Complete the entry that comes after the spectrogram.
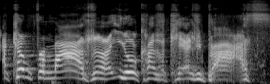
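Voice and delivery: put-on Boston accent with the R's dropped. Quoting a candy-bar commercial's Martian, in a Boston accent. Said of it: "capitalize on the Boston accent".

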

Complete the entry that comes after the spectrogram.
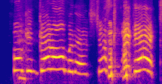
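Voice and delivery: high, loud, shouted put-on Irish accent.

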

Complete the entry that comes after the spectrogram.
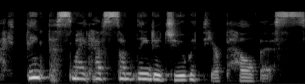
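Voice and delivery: hushed whisper. Retelling what a woman said while working up the speaker's leg, whispered. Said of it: "she kind of in a whispered voice said".

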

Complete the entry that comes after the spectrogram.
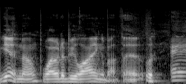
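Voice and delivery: put-on dry, deadpan, dead serious tone. The speaker quotes a man who usually laughs at outlandish claims, imitating a deadpan reply. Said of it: "But he was like deadpan".

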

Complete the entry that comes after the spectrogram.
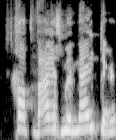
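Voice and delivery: high, hurried, flustered shout.

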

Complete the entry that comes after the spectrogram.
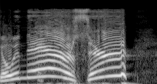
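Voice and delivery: fake American accent, very high-pitched. Suggesting a man put on an american accent, put-on american accent. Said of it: "You could put on a bit of an American accent".

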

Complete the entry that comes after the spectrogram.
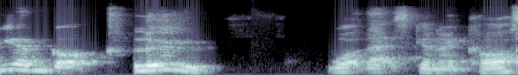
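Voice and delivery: ordinary talk, nothing marked

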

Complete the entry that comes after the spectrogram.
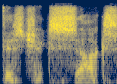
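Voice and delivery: whispered voice. Retelling what the speaker and a friend whispered to each other, retelling a whisper. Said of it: "Cal Ke- Ke- and I were whispering to each other".

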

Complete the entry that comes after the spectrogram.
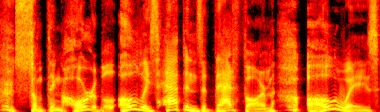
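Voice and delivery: play-acted dark, foreboding, ominous tone. Retelling a man's warning, lantern held under his face, mock-ominous voice. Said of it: "in a very ominous voice".

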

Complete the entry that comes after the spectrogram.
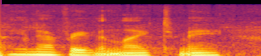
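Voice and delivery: put-on emotionless, matter-of-fact, flat deadpan delivery. Recounting how he reacts and delivers a line: imitating a deadpan delivery. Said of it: "he says it like deadpan".

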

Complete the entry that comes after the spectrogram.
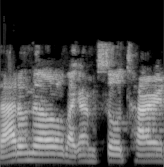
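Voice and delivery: acted-out words spoken through tears, crying. Retelling a phone call to dad, imitating own past crying. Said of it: "I called my dad and I was crying".

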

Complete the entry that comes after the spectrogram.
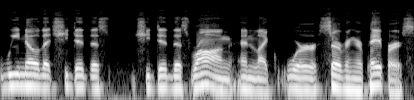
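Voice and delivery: ordinary talk, nothing marked

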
